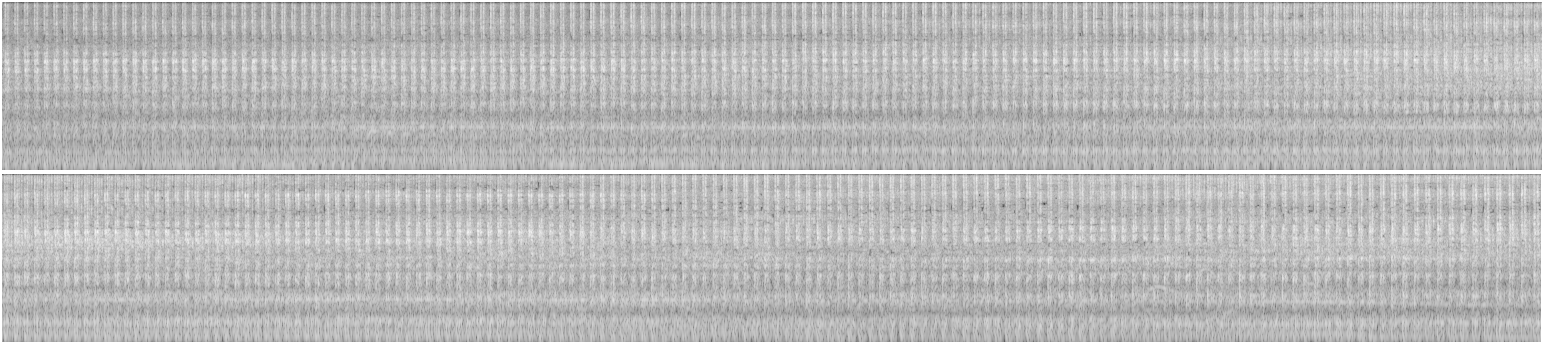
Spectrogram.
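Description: John Deere Model R's big-bore two-cylinder diesel engine working hard under load while pulling a weight-transfer sled: a steady, rapid run of evenly spaced exhaust beats.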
